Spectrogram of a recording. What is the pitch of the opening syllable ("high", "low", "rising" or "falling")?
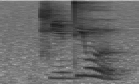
rising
